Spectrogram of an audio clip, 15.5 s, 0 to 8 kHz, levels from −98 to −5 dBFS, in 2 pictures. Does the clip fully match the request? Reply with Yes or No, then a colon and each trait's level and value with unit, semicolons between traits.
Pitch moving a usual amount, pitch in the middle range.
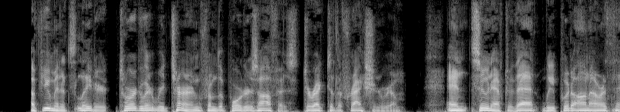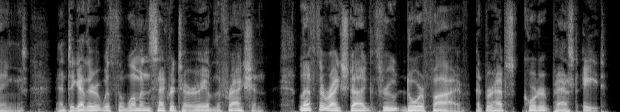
No: average, 3.3 semitones; low, 105 Hz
